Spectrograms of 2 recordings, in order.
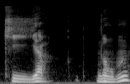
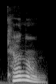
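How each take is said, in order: First: The ya is a separate full syllable. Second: The ya merges with ki as one glide. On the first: The speaker calls it right. "正式にはキヤノンと、やも大きい" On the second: The speaker calls it wrong. "やが小さく発音する方いらっしゃいますが"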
